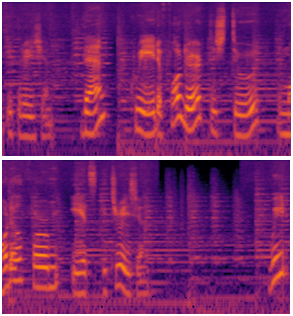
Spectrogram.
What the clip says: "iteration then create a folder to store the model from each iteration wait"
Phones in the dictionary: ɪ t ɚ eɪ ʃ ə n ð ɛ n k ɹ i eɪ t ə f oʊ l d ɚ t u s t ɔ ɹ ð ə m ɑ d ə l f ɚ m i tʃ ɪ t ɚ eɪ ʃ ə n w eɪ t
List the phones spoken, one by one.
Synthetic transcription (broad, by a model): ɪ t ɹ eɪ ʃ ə n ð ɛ n k ɹ i eɪ t ə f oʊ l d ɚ t u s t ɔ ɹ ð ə m ɑ d ə l f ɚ m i s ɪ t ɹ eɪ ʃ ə n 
